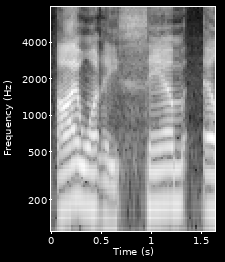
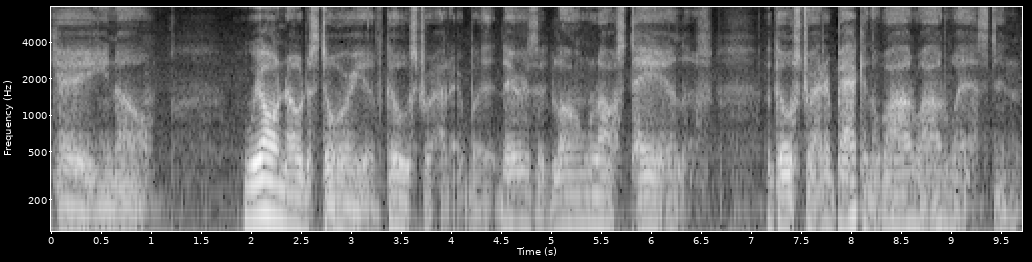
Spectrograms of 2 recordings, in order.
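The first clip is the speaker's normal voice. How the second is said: smooth put-on narrator voice, lower and quieter; 5 semitones lower, 12 dB quieter than usual. Imagining Sam Elliott narrating a Ghost Rider prequel: Sam Elliott voice. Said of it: "that smooth voice of Sam Elliott doing the narration".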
